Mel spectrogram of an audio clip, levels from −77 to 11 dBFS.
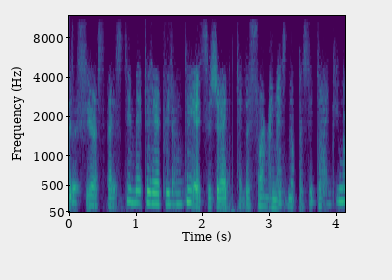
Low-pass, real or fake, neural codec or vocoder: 10.8 kHz; fake; codec, 44.1 kHz, 0.9 kbps, DAC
